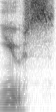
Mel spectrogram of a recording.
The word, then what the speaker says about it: use: But usually when it's in the noun, we pronounce it with the S sound, use, the use of the dye.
